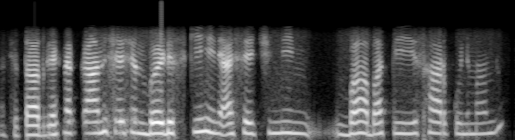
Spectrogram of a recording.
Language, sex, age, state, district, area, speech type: Kashmiri, female, 45-60, Jammu and Kashmir, Ganderbal, rural, conversation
